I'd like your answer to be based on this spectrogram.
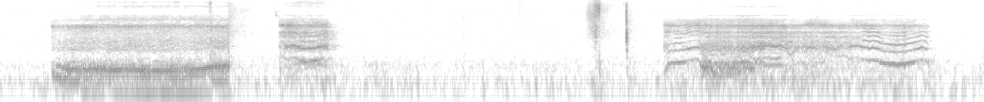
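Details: Sleeping English bulldog, twitching, possibly having a bad dream: long, rough, buzzing snoring breaths with whining, groaning sleep noises.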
